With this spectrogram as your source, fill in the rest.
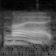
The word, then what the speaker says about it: Mayak: They were pointing at that Mayak. I don't know if that's how you pronounce it. Yes, Mayak, yes.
